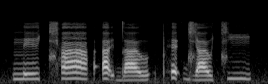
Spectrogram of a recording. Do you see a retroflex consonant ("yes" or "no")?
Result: no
